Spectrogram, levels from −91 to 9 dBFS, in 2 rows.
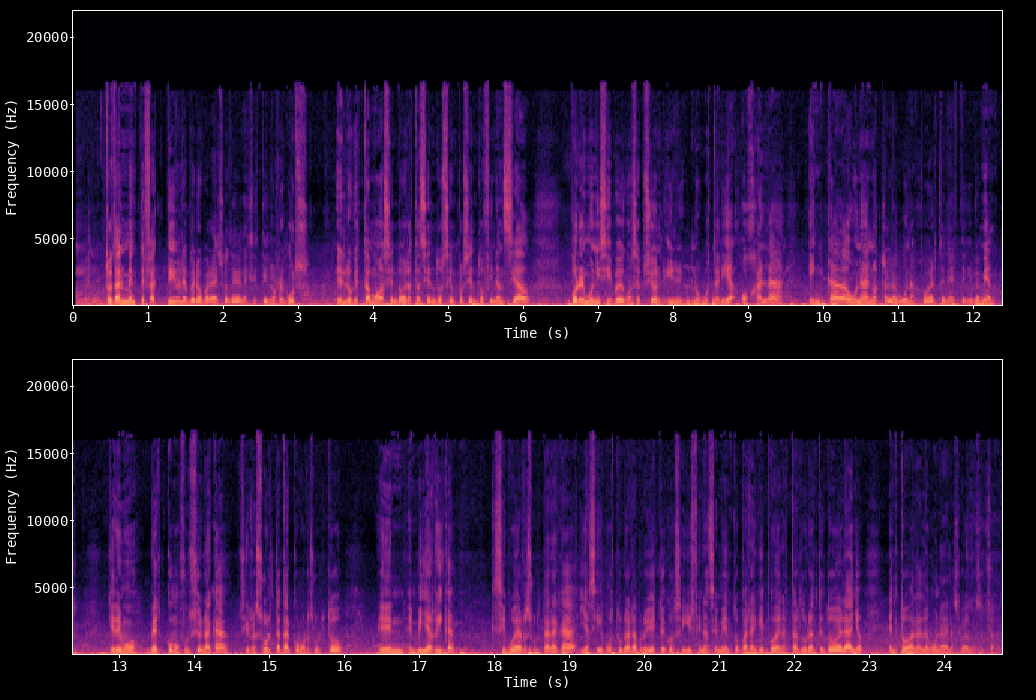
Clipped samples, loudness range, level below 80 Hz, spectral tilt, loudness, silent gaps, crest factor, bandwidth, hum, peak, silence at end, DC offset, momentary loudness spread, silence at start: under 0.1%; 2 LU; -30 dBFS; -6.5 dB/octave; -21 LUFS; none; 18 dB; 17 kHz; none; -4 dBFS; 0 s; under 0.1%; 9 LU; 0.05 s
